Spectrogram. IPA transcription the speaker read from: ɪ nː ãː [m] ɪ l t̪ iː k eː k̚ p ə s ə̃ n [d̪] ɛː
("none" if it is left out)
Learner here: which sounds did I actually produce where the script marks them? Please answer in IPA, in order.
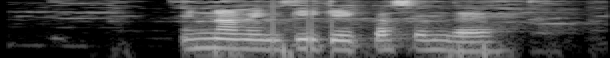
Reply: m, d̪

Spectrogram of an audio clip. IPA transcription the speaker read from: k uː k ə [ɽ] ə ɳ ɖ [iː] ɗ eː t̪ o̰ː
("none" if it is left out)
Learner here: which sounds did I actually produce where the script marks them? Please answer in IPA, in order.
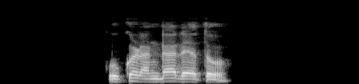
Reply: ɽ, aː

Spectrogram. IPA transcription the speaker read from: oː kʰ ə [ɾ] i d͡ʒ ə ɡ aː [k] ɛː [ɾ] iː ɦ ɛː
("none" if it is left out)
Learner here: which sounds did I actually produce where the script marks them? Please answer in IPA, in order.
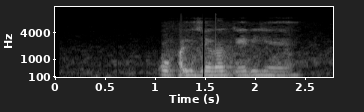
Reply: l, k, ɾ

